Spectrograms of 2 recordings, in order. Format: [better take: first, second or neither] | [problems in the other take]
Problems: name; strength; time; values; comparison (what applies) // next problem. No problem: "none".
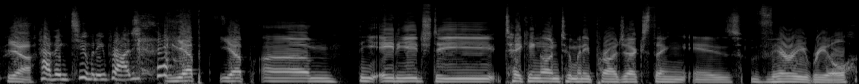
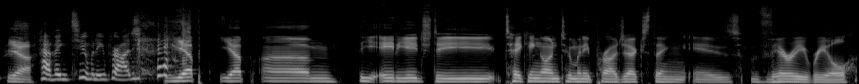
second | distortion; slight; 10 dB below the speech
